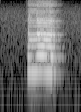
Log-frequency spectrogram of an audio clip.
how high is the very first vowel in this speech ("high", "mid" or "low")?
low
